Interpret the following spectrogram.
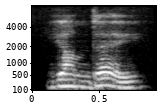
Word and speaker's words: Hyundai: pronounce Hyandai in Korean Hyandai is pronounced as yandai in Korean wow that's different again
